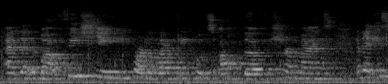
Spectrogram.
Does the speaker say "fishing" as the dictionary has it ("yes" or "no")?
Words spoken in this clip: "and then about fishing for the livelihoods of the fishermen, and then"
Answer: yes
